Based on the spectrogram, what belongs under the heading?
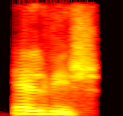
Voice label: "elvish", Indian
